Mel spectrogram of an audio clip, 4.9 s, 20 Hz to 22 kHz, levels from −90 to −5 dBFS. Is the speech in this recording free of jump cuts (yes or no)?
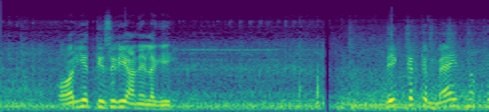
yes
